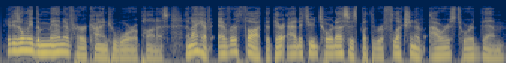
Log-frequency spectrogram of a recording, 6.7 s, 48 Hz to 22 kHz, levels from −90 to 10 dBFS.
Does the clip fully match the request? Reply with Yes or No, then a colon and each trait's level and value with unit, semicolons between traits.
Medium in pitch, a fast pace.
No: low, 115 Hz; fast, 265 wpm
